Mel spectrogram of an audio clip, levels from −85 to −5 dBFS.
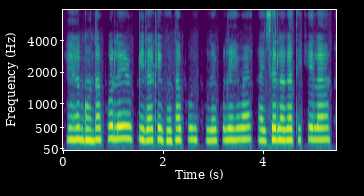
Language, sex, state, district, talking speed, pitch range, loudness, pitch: Hindi, female, Chhattisgarh, Bilaspur, 140 wpm, 235-245 Hz, -15 LUFS, 240 Hz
